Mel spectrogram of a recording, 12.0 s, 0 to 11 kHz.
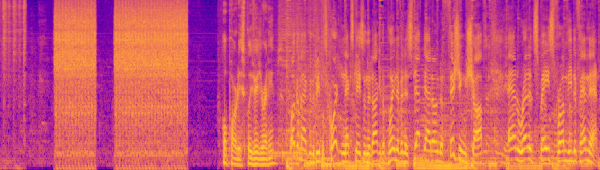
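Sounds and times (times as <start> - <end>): typewriter-style clatter: 1.1 - 3.8.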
